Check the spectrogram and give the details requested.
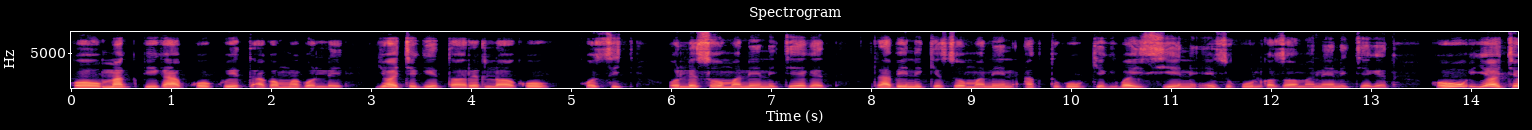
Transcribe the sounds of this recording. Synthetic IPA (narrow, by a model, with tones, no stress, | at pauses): ko˨ma˦k̚pi˦ka˨p̚ko˦kwe˦˨ta˨kɔ˨mwa˦ko˨le˨ | jɔ˦t͡ʃe˦k̬e˨tɔ˨ɾe˦tlɔ˨ko˦ | ko˨si˦t͡ʃ | o˨le˨so˦ma˨ne˦ni˨t͡ʃɛ˦kɛ˨t̚ | ra˨pi˦ni˦kje˨so˦ma˨ne˦na˦ktu˦ku˦k̚je˨ki˦ba˦isje˦˨ne˦su˨ku˦lkɔ˨s̬ɔ˨ma˨nɛ˦ni˨t͡ʃɛ˦kɛ˨t̚ | ko˨˦jɔ˦t͡ʃe˦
